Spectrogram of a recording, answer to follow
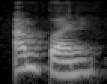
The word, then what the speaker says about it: Amphan: a very dangerous cyclone pronounced as Ampang which means sky the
